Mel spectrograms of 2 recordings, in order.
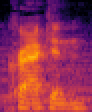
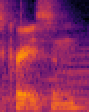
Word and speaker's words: Kraken: Most people think it's pronounced like Kraken, but it's Kraken.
